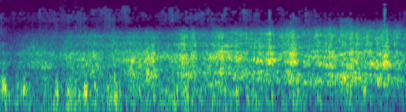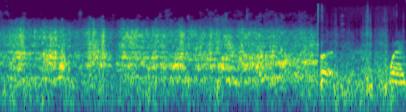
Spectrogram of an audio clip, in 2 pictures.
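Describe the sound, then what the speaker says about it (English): A Sabre jet fighter roars past at the Duxford airshow, a loud, sustained, broadband jet rush that holds steady for several seconds, with a commentator's voice mixed in. "And in comes the Sabre."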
